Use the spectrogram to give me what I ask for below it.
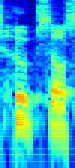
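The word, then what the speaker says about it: ὕψος: It's pronounced hupsos in the Greek, but the way that it's transliterated and spelled, it has the HYP.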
